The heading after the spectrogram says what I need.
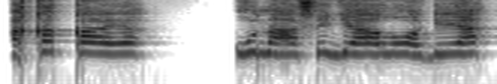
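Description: A man's voice: very high-pitched, flat delivery, slow pace, pitched above the performer's own voice, full character voice. A man voicing a flustered female artificial helper in an audiobook reading. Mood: puzzled. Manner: startled, questioning.

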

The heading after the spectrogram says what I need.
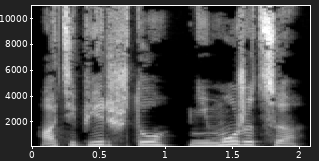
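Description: A woman voicing an elderly, sympathetic saleswoman who fusses in a raised, loud voice. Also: mid-range voice, unhurried, dry recording, studio quality, voice pushed up, lightly acted. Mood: fussing.

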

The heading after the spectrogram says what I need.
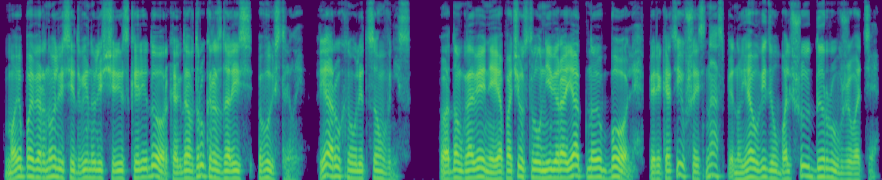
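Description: A man narrating an audiobook in an even, measured reading voice. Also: mid-range voice, no echo, studio quality.

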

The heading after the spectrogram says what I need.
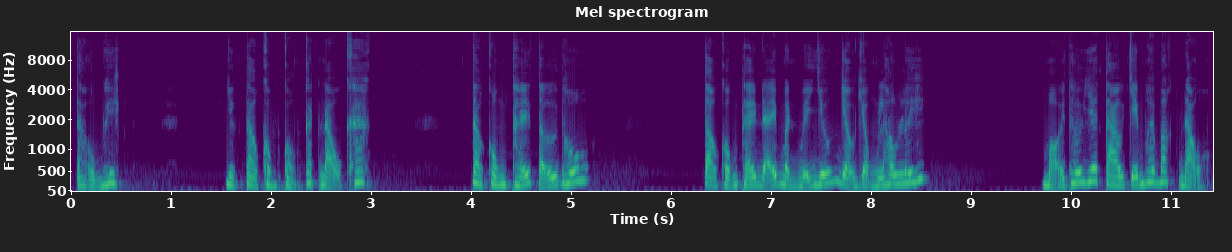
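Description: A shaken young man, stammering and trembling with guilt, as a woman puts him on in a storybook reading. His voice sits low and stays close and dry. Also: unhurried, long pauses, darkish tone, no room sound. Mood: panicked guilt. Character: young man, a frightened guilt-ridden office manager.

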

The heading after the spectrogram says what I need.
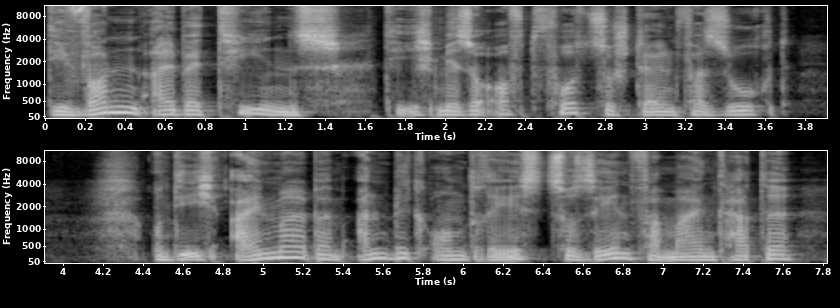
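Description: A husky, fairly low male voice narrates a literary radio drama in the first person, playing a brooding, jealous, introspective man in love. Absorbed and analytical, he speaks in a reflective, measured way with long, deliberate sentences.

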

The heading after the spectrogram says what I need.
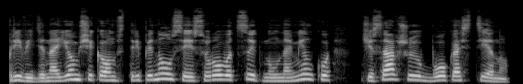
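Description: Audiobook narration, fantasy adventure, expressive reading, medium pitch, dry close recording. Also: normal speed, no echo. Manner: lively expressive reading that shifts pitch and loudness for action.

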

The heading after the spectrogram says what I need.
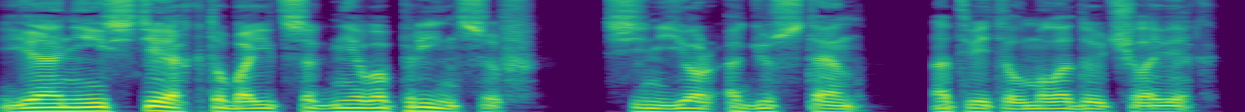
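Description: A proud, passionate young nobleman, voiced by a male reader speaks with force and emphasis. The voice is somewhat low and recorded close and dry. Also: little pitch movement, measured pace, no echo. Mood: confident.

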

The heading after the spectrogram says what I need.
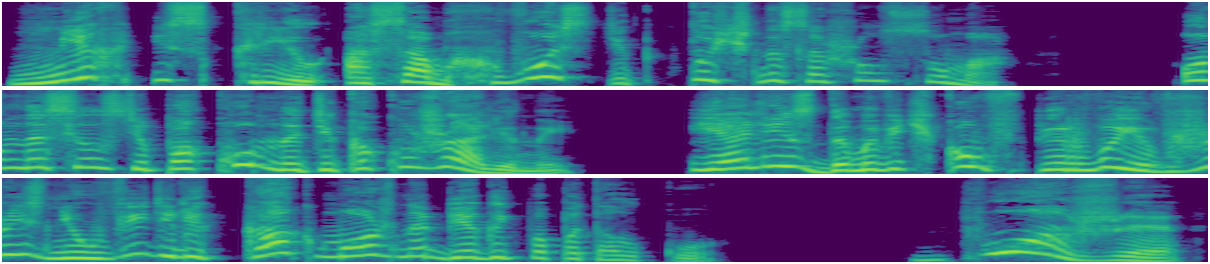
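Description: A woman narrating a fantasy audiobook in an expressive, animated reading. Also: high-pitched, normal speed. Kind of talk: scripted narration of a fantasy novel.

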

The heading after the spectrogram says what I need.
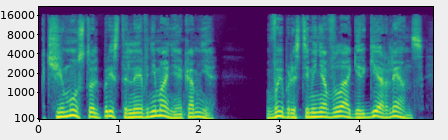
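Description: A man reading the part of a quiet, defiant young woman prisoner of war in an audiobook, speaking calmly and softly. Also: mid-range voice, normal speed, no echo, clean studio sound, lightly acted. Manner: calm, soft, steady.

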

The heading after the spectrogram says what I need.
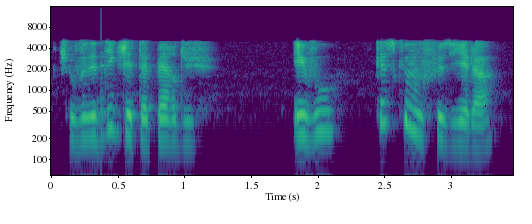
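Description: A woman's voice: mid-range voice, a little fast, slightly rough, dull audio, natural voice. A woman voicing an earnest, flustered young boy wizard in an audiobook reading.

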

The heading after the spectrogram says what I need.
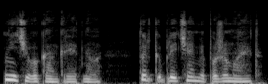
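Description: Give me a man playing a calm, steadfast wife, husky and dry. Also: medium pitch, brisk, no room sound, pitched above the performer's own voice. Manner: firm and calm. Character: worried wife at a hospital bed, steadfast.

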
